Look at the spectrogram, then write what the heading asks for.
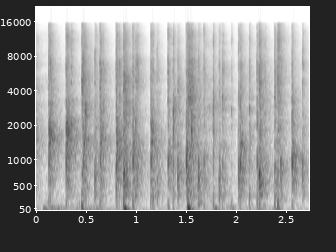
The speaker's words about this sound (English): Everybody clap for him.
